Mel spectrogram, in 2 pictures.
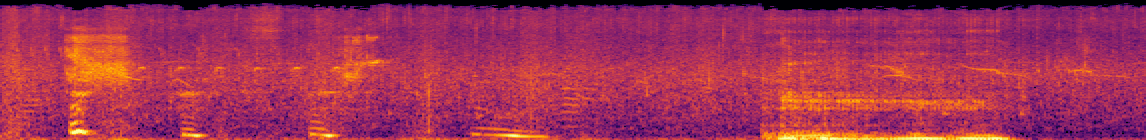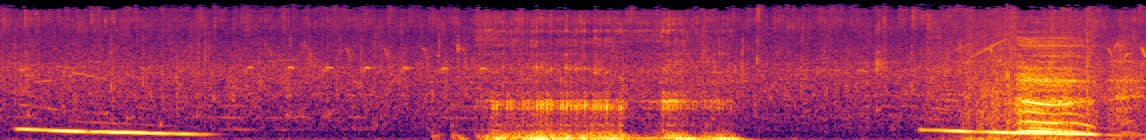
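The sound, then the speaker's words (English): Loud, rumbling snores come in repeated heavy rasps, each followed by a long, falling, whistle-like groan, in a slow, steady rhythm with no talking. “This is some devilish new form of torment! Snoring me to death!”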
